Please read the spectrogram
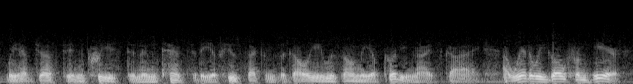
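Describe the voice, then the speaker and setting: An actor in a 1970s radio drama playing a smooth, wry con artist who talks in a coaxing, deliberate way. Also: male voice, a bass voice, big pitch swings, full character voice. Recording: muffled, hissy 1970s radio broadcast recording.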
